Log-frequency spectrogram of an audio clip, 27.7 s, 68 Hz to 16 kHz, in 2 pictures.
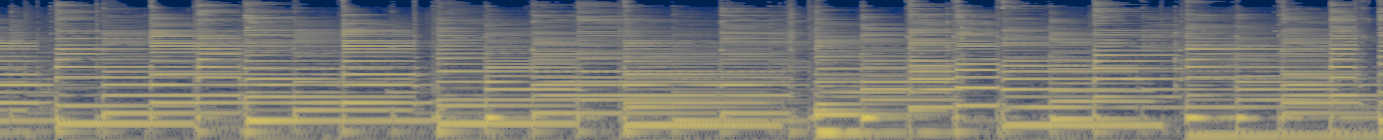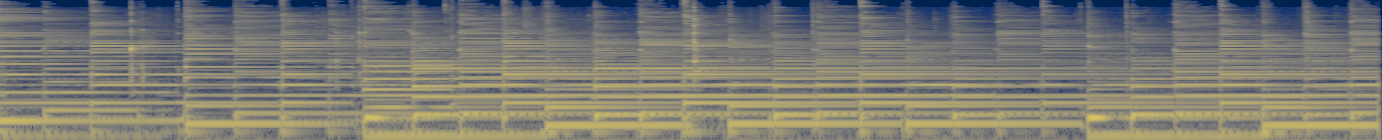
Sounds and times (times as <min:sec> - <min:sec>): Acoustic guitar: 0:00.0 - 0:27.6.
